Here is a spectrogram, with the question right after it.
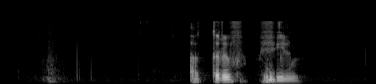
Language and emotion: Russian, neutral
